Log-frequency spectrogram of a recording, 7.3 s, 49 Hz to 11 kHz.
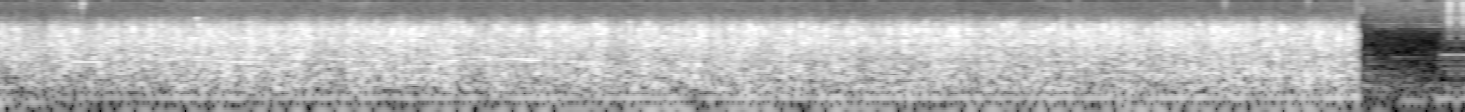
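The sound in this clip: Audience applause after a live song on a 1940s jazz recording: a dense, hiss-like wash of clapping that stays steady and then cuts off abruptly just before the end.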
